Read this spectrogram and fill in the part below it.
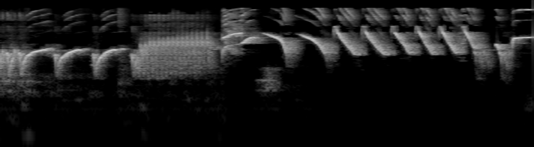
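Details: Energetic canary song used to coax silent canaries into song: looping curved whistles, a harsh buzzy rattle, then a quick run of steep downslurred notes about four per second, loud and unbroken.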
